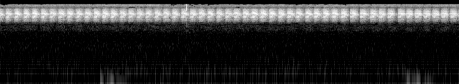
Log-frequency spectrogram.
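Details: Chorus of cicadas singing without pause, a bright, harsh high buzz throbbing steadily about four times per second, with a soft low hum underneath.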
